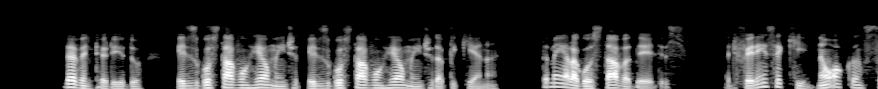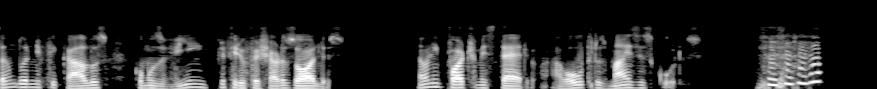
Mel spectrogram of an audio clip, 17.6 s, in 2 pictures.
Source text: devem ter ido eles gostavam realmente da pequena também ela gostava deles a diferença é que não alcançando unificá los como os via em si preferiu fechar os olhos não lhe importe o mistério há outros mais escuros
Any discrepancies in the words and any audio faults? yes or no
yes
